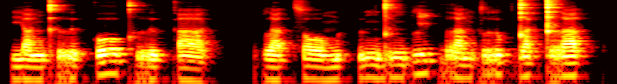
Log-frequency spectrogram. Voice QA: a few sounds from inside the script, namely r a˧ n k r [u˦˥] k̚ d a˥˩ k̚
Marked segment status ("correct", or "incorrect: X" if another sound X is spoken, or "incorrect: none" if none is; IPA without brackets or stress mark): incorrect: u˥˩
